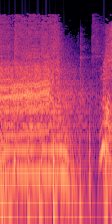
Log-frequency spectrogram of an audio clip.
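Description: Live pop-rock band of electric guitar, bass and drums playing a held passage that stops abruptly about a second and a half in. A single click sounds in the short gap, and the full band comes back in at the end.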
